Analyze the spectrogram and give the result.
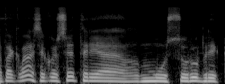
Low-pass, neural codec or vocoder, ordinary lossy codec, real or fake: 14.4 kHz; none; Opus, 24 kbps; real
